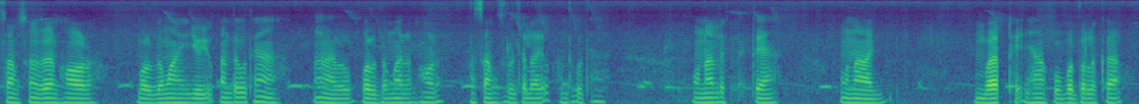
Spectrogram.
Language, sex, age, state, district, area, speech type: Santali, male, 18-30, West Bengal, Purba Bardhaman, rural, spontaneous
